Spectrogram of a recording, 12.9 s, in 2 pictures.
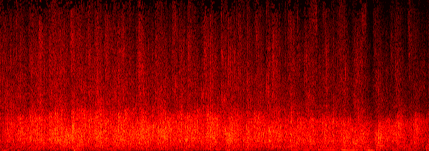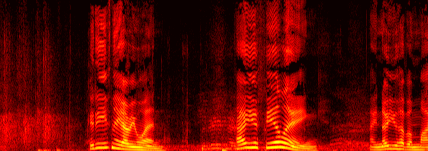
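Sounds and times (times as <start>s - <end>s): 
audience applauding a speaker at a Graduate School of Public Health event: 0.0s - 7.6s
speech: 7.8s - 9.0s, 10.0s - 11.3s, 12.0s - 12.8s.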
